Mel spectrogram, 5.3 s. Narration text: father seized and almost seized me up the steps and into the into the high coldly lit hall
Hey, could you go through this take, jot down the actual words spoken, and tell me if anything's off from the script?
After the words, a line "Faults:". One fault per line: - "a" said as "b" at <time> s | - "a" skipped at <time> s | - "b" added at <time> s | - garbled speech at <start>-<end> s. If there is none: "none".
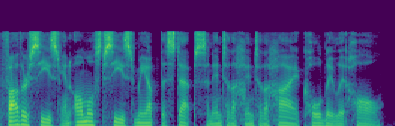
father seized and almost seized me up the steps and into the into the high coldly lit hall
Faults:
none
